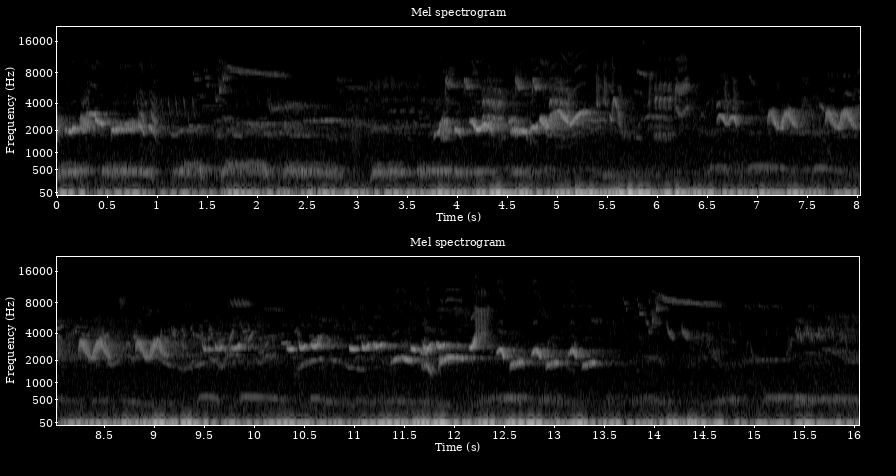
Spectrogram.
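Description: Dawn chorus: several birds singing and chirping at once, overlapping high calls and trills, with a quick run of repeated notes from about six and a half to nine and a half seconds in, over a lower wavering call.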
